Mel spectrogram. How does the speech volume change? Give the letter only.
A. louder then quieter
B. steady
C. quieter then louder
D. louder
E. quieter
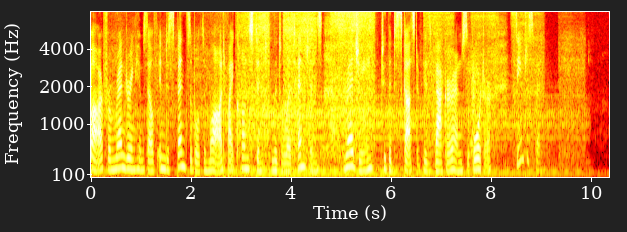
B.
